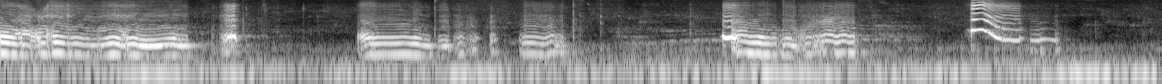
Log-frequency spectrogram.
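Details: A baby otter drinking cat's milk gives loud, wavering squeaks and chirps in short bursts, with a low hum underneath.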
